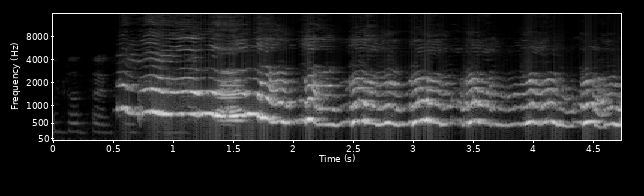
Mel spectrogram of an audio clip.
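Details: Border Collie dog 'talking': a sustained, howl-like whine that opens high, slides lower after about a second, then wavers up and down in a rhythmic, speech-like warble for roughly four seconds.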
